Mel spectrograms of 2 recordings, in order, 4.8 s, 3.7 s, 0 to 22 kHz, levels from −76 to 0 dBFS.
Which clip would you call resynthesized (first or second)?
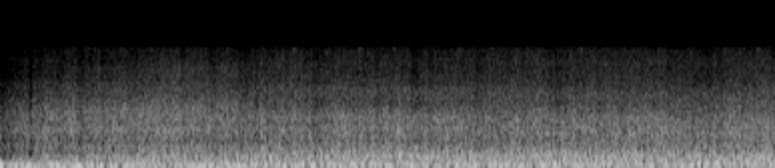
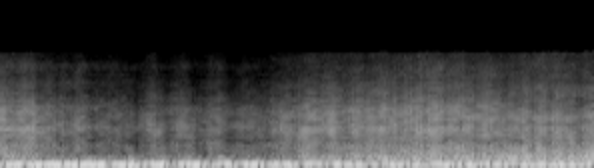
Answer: second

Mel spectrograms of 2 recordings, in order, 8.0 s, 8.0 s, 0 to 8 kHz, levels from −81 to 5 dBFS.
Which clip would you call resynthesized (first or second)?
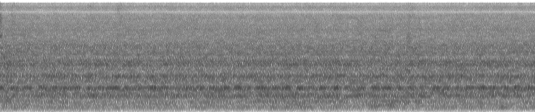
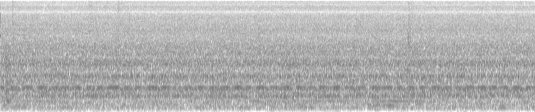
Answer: first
